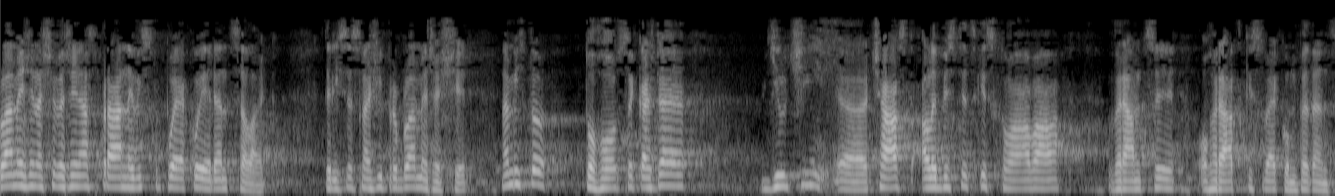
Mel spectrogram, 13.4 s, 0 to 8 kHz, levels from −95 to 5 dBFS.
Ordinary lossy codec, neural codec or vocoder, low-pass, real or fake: MP3, 24 kbps; codec, 16 kHz, 16 kbps, FunCodec, trained on LibriTTS, 50 frames a second; 7.2 kHz; fake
